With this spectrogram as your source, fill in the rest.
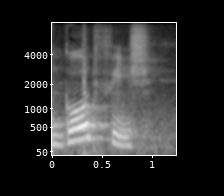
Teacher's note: The first word here is gold, and the second word is fish. The stress should be on the first word, which is gold.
